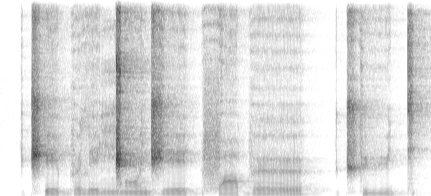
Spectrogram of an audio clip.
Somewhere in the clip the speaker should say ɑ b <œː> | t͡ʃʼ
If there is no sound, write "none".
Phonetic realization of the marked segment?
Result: œː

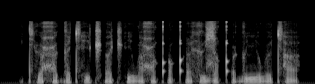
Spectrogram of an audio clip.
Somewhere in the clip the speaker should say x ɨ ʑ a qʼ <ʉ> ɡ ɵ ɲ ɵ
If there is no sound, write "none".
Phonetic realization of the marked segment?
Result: ʉ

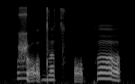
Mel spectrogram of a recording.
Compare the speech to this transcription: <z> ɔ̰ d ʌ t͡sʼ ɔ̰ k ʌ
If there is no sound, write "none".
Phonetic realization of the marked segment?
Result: ʐ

